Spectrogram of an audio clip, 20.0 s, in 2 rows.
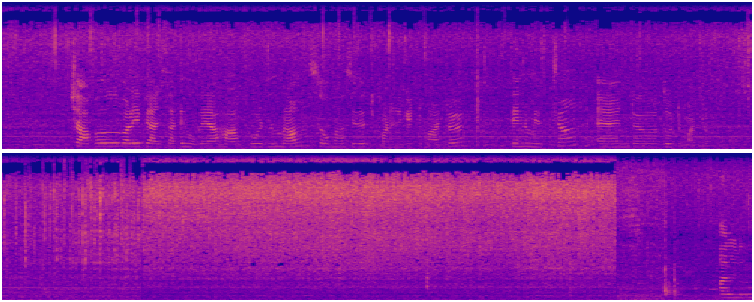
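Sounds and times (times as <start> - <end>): onions sizzling in oil: 0.0 - 7.6, 8.2 - 18.5
low steady hum: 0.0 - 13.6.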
